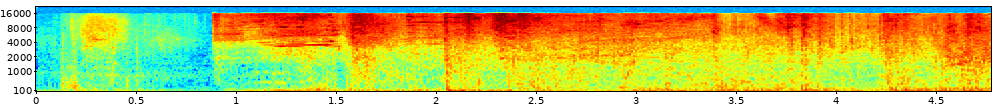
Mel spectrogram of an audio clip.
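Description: Energy blasts crackle and roar loudly.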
